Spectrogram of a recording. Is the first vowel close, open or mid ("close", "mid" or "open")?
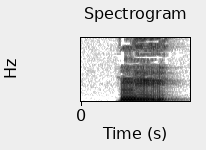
close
